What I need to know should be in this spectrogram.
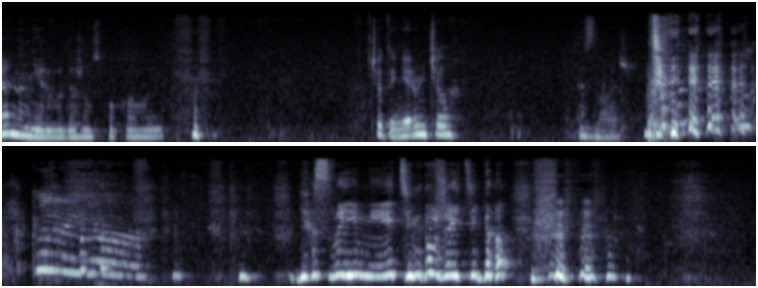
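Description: A young woman talks playfully and with animation close by.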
